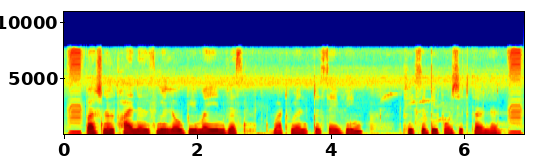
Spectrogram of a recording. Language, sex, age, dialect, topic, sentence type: Bhojpuri, female, 18-24, Western, banking, statement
